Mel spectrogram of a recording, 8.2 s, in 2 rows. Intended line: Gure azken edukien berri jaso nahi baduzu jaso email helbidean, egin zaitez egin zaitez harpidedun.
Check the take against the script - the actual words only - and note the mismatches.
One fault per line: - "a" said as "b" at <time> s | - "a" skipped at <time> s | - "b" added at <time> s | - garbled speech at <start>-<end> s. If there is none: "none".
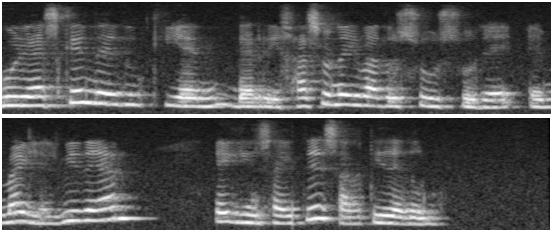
- "jaso" said as "zure" at 3.4 s
- "egin zaitez" skipped at 6.6 s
